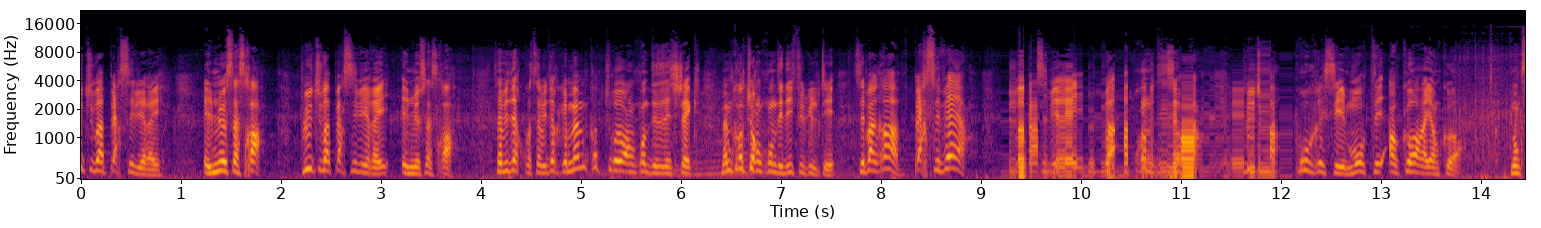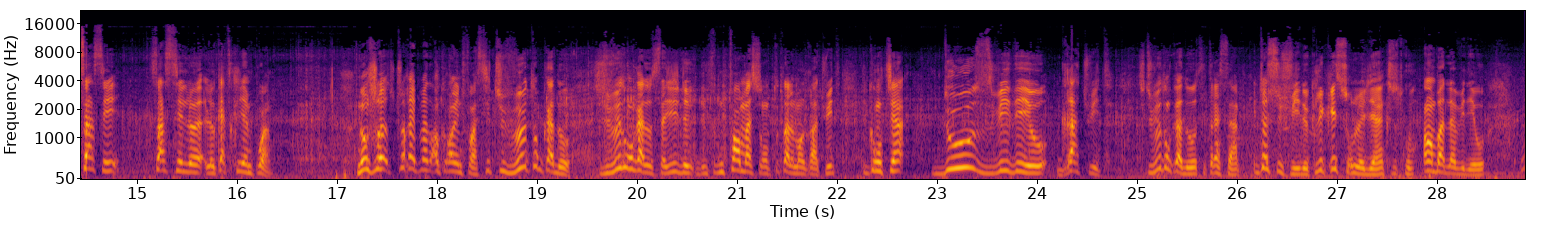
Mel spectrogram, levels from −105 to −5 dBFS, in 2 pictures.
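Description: Robotic sound from repeated short buffers runs from 9.21 to 12.21 s. A rigid, metallic buzz at 100 Hz covers the sound for those three seconds, loosely tracking its shape. The likely cause is new audio arriving too seldom. The playback repeats the last stretch, about 10 ms given that 100 Hz pitch, rather than going quiet, and most of the real material in that window is skipped.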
